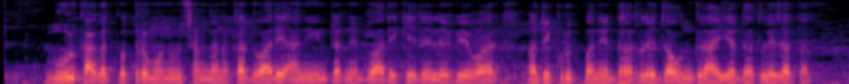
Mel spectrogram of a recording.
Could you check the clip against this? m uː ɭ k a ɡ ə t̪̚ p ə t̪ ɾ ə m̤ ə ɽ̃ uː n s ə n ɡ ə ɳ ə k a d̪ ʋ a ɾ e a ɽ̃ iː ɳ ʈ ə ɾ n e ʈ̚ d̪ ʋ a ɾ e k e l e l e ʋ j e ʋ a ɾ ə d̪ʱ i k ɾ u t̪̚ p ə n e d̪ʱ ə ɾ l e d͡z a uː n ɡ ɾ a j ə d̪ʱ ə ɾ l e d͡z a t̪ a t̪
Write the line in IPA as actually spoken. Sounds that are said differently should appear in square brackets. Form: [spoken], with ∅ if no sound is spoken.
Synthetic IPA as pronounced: m uː ɭ k a ɡ ə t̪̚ p ə t̪ ɾ ə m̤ ə ɽ̃ uː n s ə [ŋ] ɡ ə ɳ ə k a d̪ ʋ a ɾ e a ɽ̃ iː ɳ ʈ ə ɾ n e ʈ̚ d̪ ʋ a ɾ e k e l e l e ʋ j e ʋ a ɾ ə d̪ʱ i k ɾ u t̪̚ p ə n e d̪ʱ ə ɾ l e d͡z a uː n ɡ ɾ a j ə d̪ʱ ə ɾ l e d͡z a t̪ a t̪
